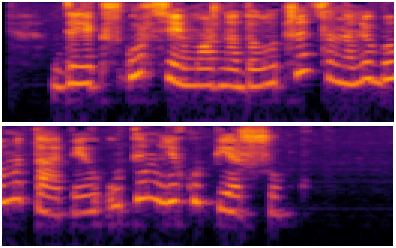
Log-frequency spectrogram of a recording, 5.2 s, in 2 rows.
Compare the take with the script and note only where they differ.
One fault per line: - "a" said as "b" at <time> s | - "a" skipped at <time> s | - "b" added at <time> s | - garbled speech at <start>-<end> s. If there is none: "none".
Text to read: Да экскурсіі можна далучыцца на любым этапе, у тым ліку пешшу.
none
